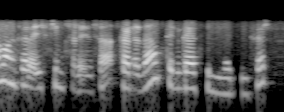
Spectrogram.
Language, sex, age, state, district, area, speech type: Tamil, female, 18-30, Tamil Nadu, Tenkasi, rural, conversation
